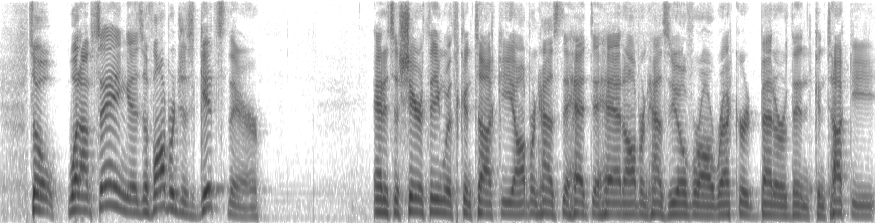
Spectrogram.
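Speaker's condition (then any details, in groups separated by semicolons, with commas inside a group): No condition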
